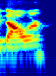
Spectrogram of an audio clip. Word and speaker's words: doll: Who wants me to say dollar? The Rink Boss. Dollar. Now say doll. Doll. Doll. Not dole. Dole is D-O-L-E.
